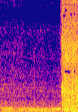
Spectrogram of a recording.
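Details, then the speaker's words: Mitsubishi Canter truck starter motor cranking: steady whirring hum, then harsh grinding "krak krak" and "ter ter" bursts as the drive gear slips off the ring gear; damaged, slipping bendix gear, starter removed for repair. "bunyinya itu krak krak gitu ya, atau ser ser ser gitu, kadang krak kadang ter ter ter gitu."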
